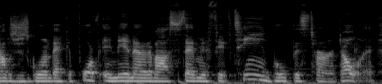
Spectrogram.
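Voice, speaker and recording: Her voice is very deep and low for a woman, bright and sharp in tone, animated, with ordinary pitch variation. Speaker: beauty and shopping vlogger. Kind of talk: casual haul vlog chat.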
